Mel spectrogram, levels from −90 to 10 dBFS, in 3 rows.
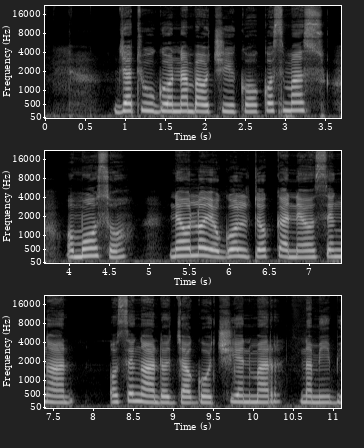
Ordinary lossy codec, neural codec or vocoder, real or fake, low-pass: none; none; real; none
